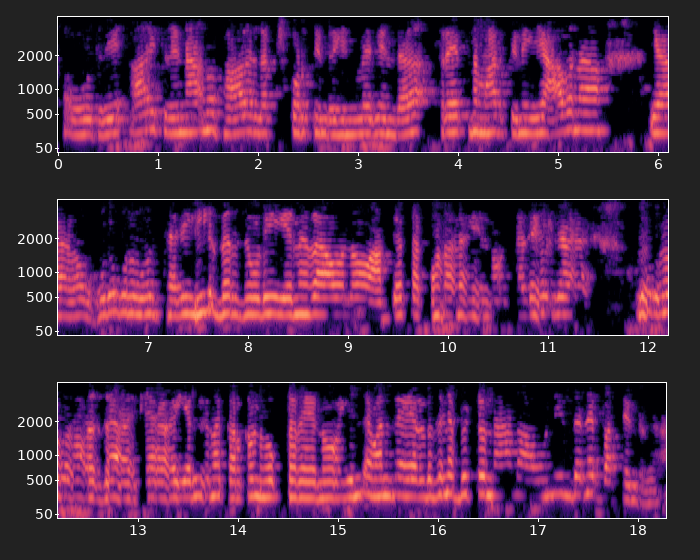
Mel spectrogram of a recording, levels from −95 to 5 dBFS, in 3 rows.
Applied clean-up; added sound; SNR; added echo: classical method Wiener filter.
